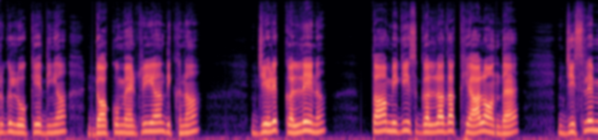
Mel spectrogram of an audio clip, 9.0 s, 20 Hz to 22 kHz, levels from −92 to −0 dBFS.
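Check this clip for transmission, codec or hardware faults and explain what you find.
The clip has one fault, a gap between chunks, at four joins: 1.36–1.38 s, 3.38–3.40 s, 5.40–5.42 s and 7.42–7.44 s. The speech arrives in 2-second chunks with 20 ms of silence between them. Nothing is lost, but each join becomes a short hole that recurs at a steady rhythm.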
